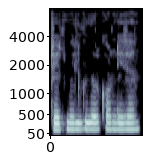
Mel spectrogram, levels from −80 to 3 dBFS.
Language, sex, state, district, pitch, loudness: Bengali, male, West Bengal, Dakshin Dinajpur, 155 Hz, -16 LUFS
